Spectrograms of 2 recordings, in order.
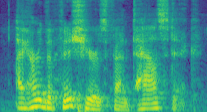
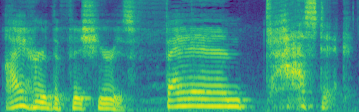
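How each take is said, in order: First: It is said at a natural, even pace. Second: It is stretched out and sounds excited.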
